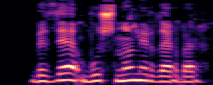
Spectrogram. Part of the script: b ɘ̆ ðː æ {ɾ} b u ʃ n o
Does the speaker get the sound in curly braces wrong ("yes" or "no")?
yes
